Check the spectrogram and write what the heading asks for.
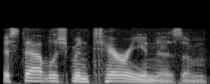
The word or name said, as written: establishmentarianism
